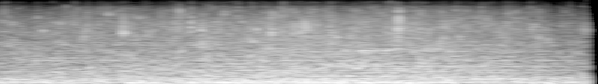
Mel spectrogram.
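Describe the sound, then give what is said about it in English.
Water from a lake bubbles up from an ornate indoor fountain in a Las Vegas casino hotel, a continuous, even rush of splashing and trickling water at moderate loudness with no voices. “in Las Vegas, water from the lake bubbles up from an ornate fountain inside Caesar's Palace”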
